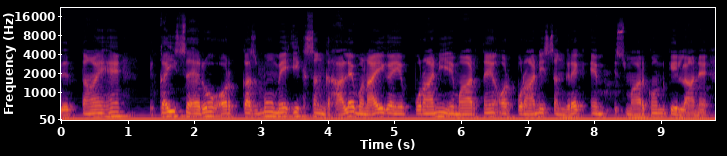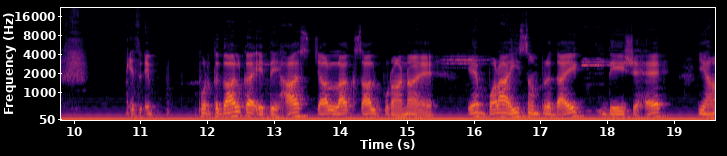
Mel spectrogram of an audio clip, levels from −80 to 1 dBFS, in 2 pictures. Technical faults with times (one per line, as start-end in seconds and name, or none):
0.00-19.62 mains hum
